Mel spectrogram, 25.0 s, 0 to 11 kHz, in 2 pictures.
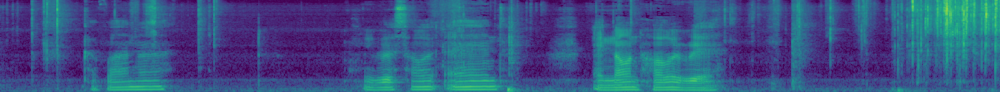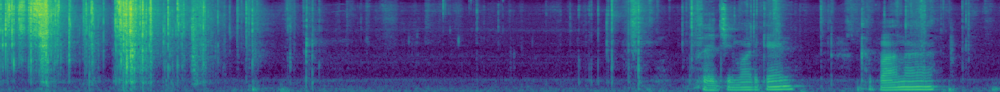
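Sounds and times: foil wrapper tearing and crinkling: 11.2s - 15.8s.

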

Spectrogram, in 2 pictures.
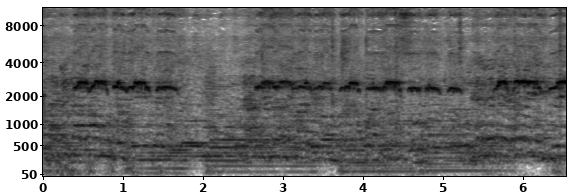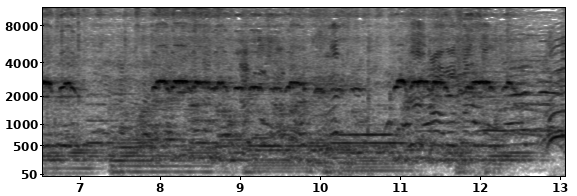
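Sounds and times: loud dance music: 0.0s - 12.9s
pea whistle trilled blasts: 7.9s - 12.9s.

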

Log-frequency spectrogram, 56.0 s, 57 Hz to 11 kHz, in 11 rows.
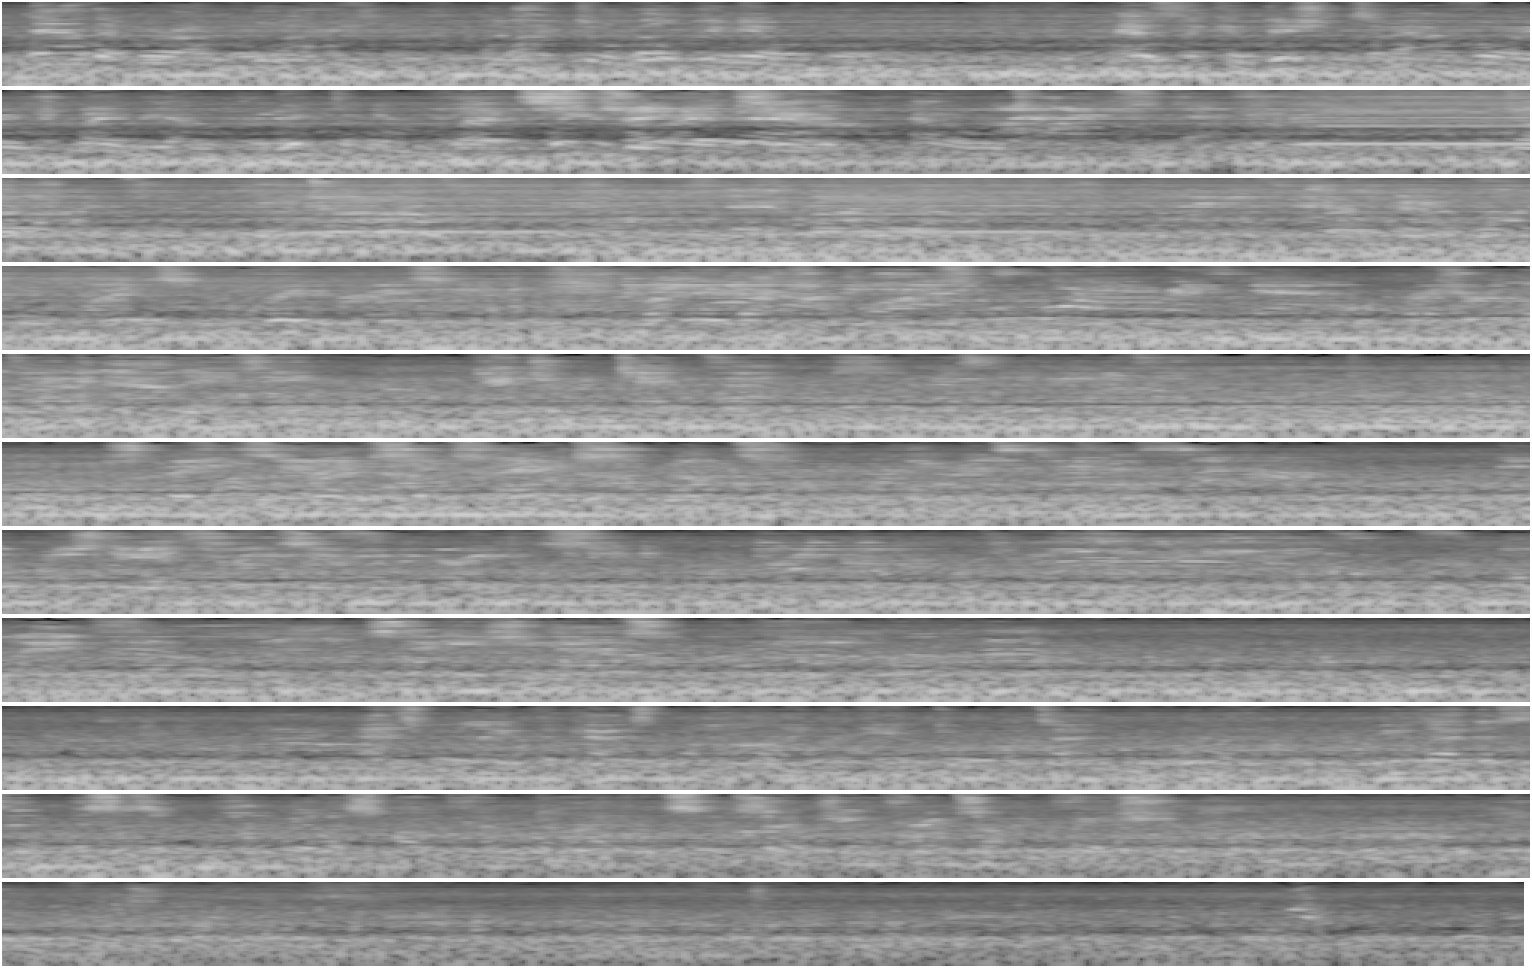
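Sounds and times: passengers' voices: 0.0s - 56.0s.

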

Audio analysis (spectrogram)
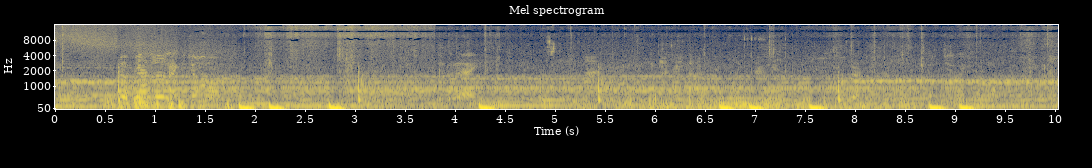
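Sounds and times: heartbeat thumps: 0.6s - 3.2s, 4.2s - 9.4s.

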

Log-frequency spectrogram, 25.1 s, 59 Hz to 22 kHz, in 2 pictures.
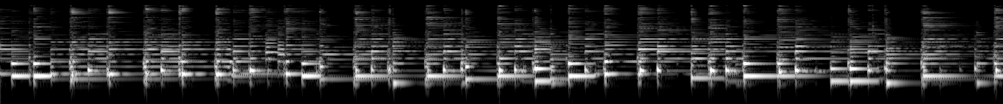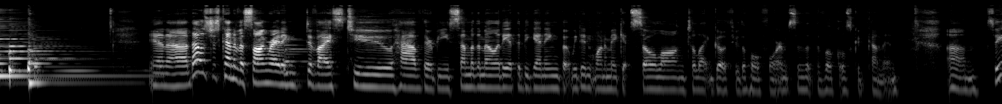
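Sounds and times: clawhammer banjo playing: 0.0s - 16.7s.

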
